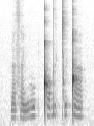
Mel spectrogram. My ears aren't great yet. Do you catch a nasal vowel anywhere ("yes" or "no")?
yes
